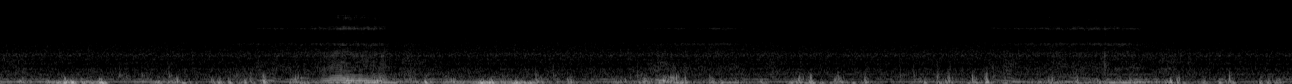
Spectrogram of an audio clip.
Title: Sleep snoring sounds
